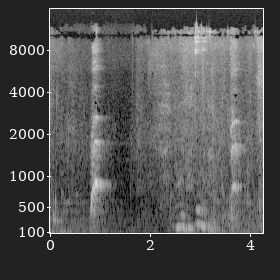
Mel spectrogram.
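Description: A woman crying: one short, high sob that falls in pitch about a second in, then lower sobbing whimpers in the second half.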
